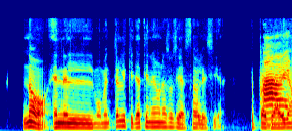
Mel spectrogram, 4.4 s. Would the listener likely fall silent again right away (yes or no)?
yes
